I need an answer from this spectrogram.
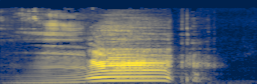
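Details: A single loud cow moo, swelling in over the first second, holding a rich steady tone, then cutting off abruptly with a short rough fade.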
